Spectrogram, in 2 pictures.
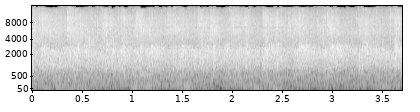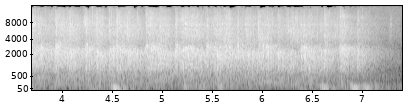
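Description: A large audience applauds steadily for David Toscano, president of the Diputación Provincial de Huelva, a dense wash of many hands clapping at once that holds strong for several seconds before tapering off quickly at the end.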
